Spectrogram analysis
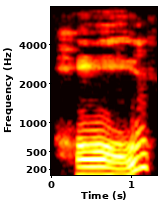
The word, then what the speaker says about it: Hou: Anders is saying that who is pronounced ho, ho. That just sounds weird. I don't know if I'm mispronouncing what Anders says is the right pronunciation, but I'm gonna stick with who.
